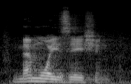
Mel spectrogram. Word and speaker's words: memoization: you another technique entirely called memoization that is not a misspelling it is not a mispronunciation it is a weird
